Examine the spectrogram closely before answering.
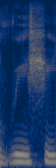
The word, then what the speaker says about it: reishi: There is also rishi tea or dried rishi. You can find it online and it's spelled R E I S Hi.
